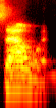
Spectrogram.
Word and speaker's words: Samhain: Like what killed me about that is how they mispronounced Samhain.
